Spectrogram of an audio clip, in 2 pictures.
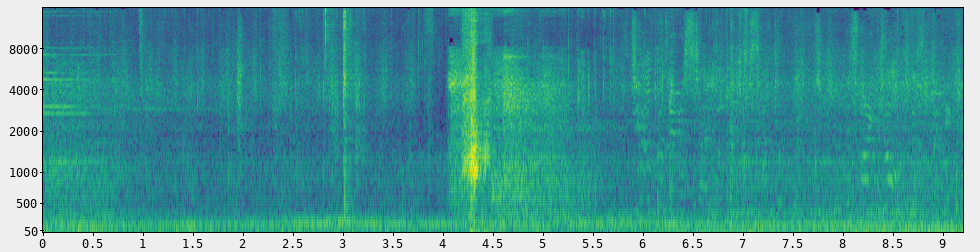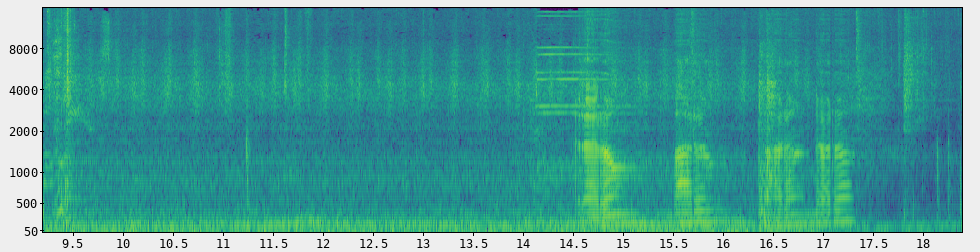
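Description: A lift hums and rumbles steadily as it rides.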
